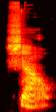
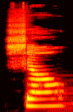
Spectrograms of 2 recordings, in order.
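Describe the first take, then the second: First: The syllable is said without a marked tone. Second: The syllable is said with a high level tone.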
